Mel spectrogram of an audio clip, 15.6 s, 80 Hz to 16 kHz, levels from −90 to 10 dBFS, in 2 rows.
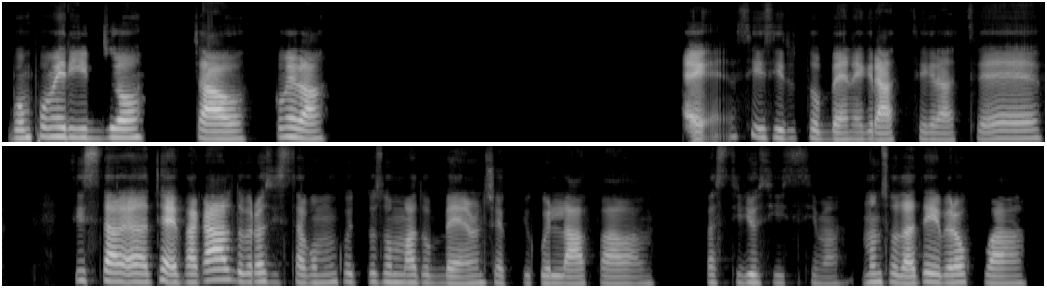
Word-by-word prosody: Buon 205 +1 -1
pomeriggio, 220 -2 +1 0.3
ciao. 190 -1 +6 0.2
Come 235 +1 0
va? 200 -1 +4 2.7
Ehm, 235 +1 +2
sì, 235 -1 -10
sì 210 -1 -7
tutto 200 0 -10
bene 180 0 -3
grazie, 180 0 -1
grazie. 175 +1 -8 0.4
E 205 - -12 0.5
si 245 - -11
sta 220 -3 +4
cioè 200 - +6
fa 205 0 +3
caldo 255 +2 +6
però 215 +1 -1
si 205 -2 -14
sta 195 +1 -8
comunque 200 +3 -11
tutto 215 +2 -14
sommato 195 -2 -5
bene, 180 -1 -3
non 180 - -7
c'è 185 0 -12
più 185 0 -22
quell'afa 175 -1 -4 0.4
fastidiosissima. 190 -3 -12
Non 210 +2 -5
so 210 -1 -9
da 180 -1 +1
te 215 -1 0
però 195 +1 0
qua 185 -1 -5
195 Hz, 140 wpm, -23 LUFS, 180-215 Hz, 2.7 s, ciao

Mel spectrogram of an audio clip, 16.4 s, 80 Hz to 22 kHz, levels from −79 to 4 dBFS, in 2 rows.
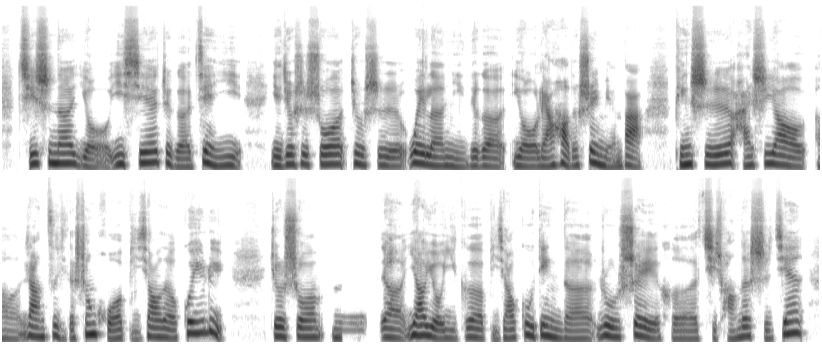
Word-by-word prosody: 其 195 - +2
实 205 +1 +5
呢， 200 0 +4
有 155 -7 -3
一 185 +2 0
些 210 +4 +3
这 210 -2 -3
个 145 -3 -4
建 170 +3 +1
议， 165 -2 -3 0.3
也 165 -1 0
就 185 +3 +1
是 185 +1 -2
说 185 +1 +2
就 195 0 -2
是 165 -3 -2
为 205 -1 +5
了 165 -3 +1
你 145 -4 -5
这 155 0 -3
个 150 -2 -2
有 150 -3 -1
良 150 0 0
好 200 -3 +3
的 160 +1 -5
睡 225 +4 +3
眠 155 - -3
吧， - - +1 0.3
平 180 +1 +3
时 190 +1 +4
还 165 -5 -4
是 190 +4 +1
要， 170 -6 +1
嗯， 145 -2 -10
让 185 -3 +1
自 195 +3 -3
己 150 - -12
的 150 - -8
生 220 +7 +3
活 155 -6 -3
比 130 -3 -16
较 175 +5 0
的 160 -3 -1
规 240 +7 +2
律。 260 0 -1 0.4
就 185 -1 +2
是 175 - +1
说， 175 0 0
嗯， 160 -1 -5 0.5
呃， 160 -2 -2
要 200 +1 +4
有 170 -7 +3
一 150 0 -7
个 165 +1 -2
比 155 - -15
较 155 -1 -3
固 200 +5 +1
定 185 -4 +1
的 145 -1 -6
入 180 -1 +2
睡 170 -4 +2
和 145 -2 -7
起 145 +1 0
床 145 +1 -6
的 185 +1 +1
时 150 -5 -1
间。 235 +9 +1
170 Hz, 245 characters per minute, -21 LUFS, 150-190 Hz, 0.5 s, 实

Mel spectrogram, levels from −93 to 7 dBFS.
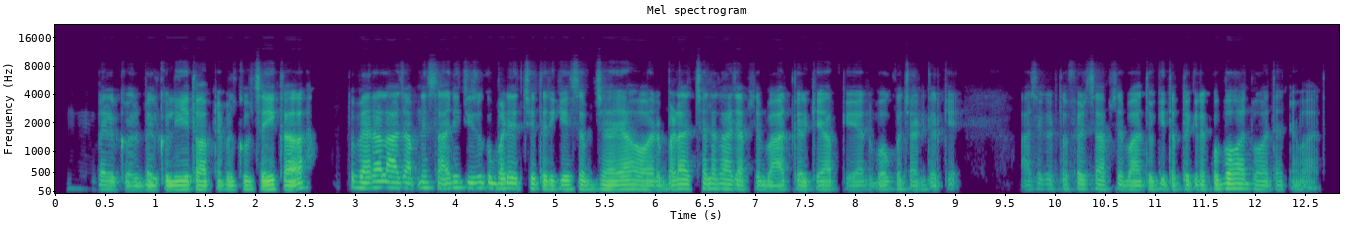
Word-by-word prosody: हुँ, - - -23 0.2
बिल्कुल, 95 -2 -2
बिल्कुल 95 +1 +1
ये 95 0 +6
तो 95 - +4
आपने 95 0 +1
बिल्कुल 95 0 0
सही 95 +1 +5
कहा। 95 0 +7 0.5
तो - - -4
बहरहाल 135 +2 +3
आज 130 -1 +3
आपने 130 +2 -1
सारी 130 0 0
चीज़ों 130 -1 -1
को 125 - 0
बड़े 120 +2 +3
अच्छे 115 0 -2
तरीके 100 0 +2
से 100 0 -1
समझाया 100 +1 +2
और 95 -1 +2
बड़ा 105 +2 +3
अच्छा 105 +2 -2
लगा 115 -1 0
आज 105 - +1
आपसे 95 0 -2
बात 90 +1 0
करके 95 +1 -2
आपके 95 -1 -7
अनुभव 95 0 -4
को 100 - -4
जान 90 0 -5
करके। - - -6 0.7
आशा 95 +4 -9
करता 105 0 -8
हूँ 105 - -11
फ़िर 110 - -1
से 105 0 -4
आपसे 100 +1 -3
बात 95 0 -1
होगी। 95 0 -1
तब 100 -3 -3
तक 100 - +1
के 110 - -2
लिए 100 - +1
आपका 100 +2 -1
बहुत-बहुत 110 -5 0
धन्यवाद। 95 0 -9
100 Hz, 230 wpm, -21 LUFS, 95-110 Hz, 0.7 s, कहा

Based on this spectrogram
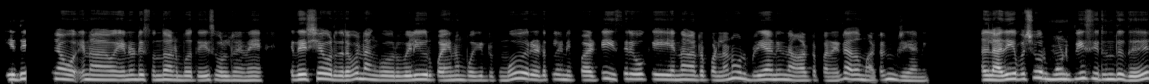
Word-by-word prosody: எதேச்யா 255 +1 -2 0.3
நான் 210 -1 0
என்னுடைய 225 +1 +1
சொந்த 210 +2 -1
அனுபவத்தையே 195 0 -1
சொல்றனே, 195 -1 -1 0.4
எதேர்ச்சியா 235 +3 +4
1 210 - -1
தடவ 205 +6 +1
நாங்க 215 -3 -1
1 195 - -1
வெளியூர் 215 0 +2
பயணம் 200 +1 -1
போயிட்டுருக்கும்போது, 195 +5 -3
1 240 - +1
இடத்துல 225 +3 -5
நிப்பாட்டி 205 +5 -2
சரி, 250 -1 0
ஓகே, 230 -1 -2 0.2
என்ன 220 +1 0
ஆர்ட்ரு 210 -1 -3
பண்ணலான்னு 215 +9 -1
1 245 - -3
பிரியாணி 225 +2 +1
நான் 190 -1 -2
ஆர்ட்ரு 190 +1 -7
பண்ணிட்டேன். 185 +8 -2
அதுவும் 225 -3 -1
மட்டன் 235 +3 -2
பிரியாணி. 175 -1 -5 0.5
அதில 210 0 +5
அதிகபட்சம் 245 +5 +3
1 255 - 0
3 240 0 +3
பீஸ் 275 0 +1
இருந்தது 235 -4 +2
210 Hz, 190 wpm, -23 LUFS, 195-235 Hz, 0.5 s, அதில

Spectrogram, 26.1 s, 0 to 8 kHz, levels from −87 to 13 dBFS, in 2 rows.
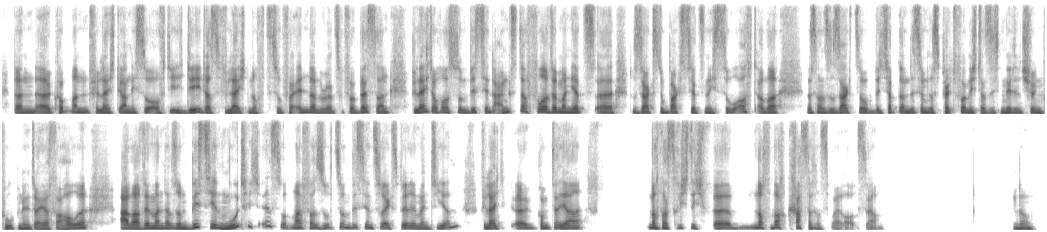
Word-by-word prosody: dann, 140 0 +2
äh, 145 - +3
kommt 160 - -1
man 155 0 0
vielleicht 140 -4 0
gar - - +2
nicht 140 -4 -1
so 150 - 0
auf 135 -4 -2
die 150 - -1
Idee, 150 +8 +4
das 135 -5 +1
vielleicht 145 +2 +2
noch 135 -7 -3
zu 140 - -6
verändern 145 +4 0
oder 135 0 -1
zu 125 - -10
verbessern. 150 +1 +1 0.3
Vielleicht 175 +6 +4
auch 165 - 0
aus 170 -2 0
so 160 - -3
'n 155 - 0
bisschen 155 +2 -1
Angst 160 +3 -2
davor, 185 -3 +3
wenn 160 0 +6
man 150 -2 +4
jetzt, 145 0 +1
äh 135 -2 +2 0.2
du - - -6
sagst, 145 +5 +1
du 155 - +1
backst 145 +1 0
jetzt 145 -4 -2
nicht 135 -6 -2
so 150 - -3
oft, 185 -3 -3
aber 145 -1 +3 0.4
dass 135 - -2
man 150 -1 +1
so 140 +1 -2
sagt 145 +3 +2
so: 145 -2 0
„Ich 140 - -3
habe 155 -1 0
da 165 - +1
'n 145 - +1
bisschen 150 +1 0
Respekt 145 +1 0
vor, 165 +2 +1
nicht, 140 -1 -1
dass 145 -1 -2
ich 145 -4 -6
mir 150 -2 +3
den 135 0 -3
schönen 140 +2 -1
Kuchen 155 +3 -1
hinterher 135 -1 +1
verhaue.“ 130 +8 0 0.4
Aber 145 -2 +5
wenn 155 +1 +5
man 160 -2 +3
da 155 -1 +1
so 160 -2 +1
'n 150 -3 +1
bisschen 200 -7 +3
mutig 230 - +2
ist 310 -4 -5
und - - -7
mal 170 -1 +2
versucht, 170 +2 -4
so - - -4
'n 185 - -2
bisschen 190 +1 -3
zu 165 - -4
experimentieren, 160 - -2 0.3
vielleicht, 165 0 +1
äh, 85 0 +1
kommt 170 - -2
da 180 - +1
ja 165 +1 +2 0.8
noch 180 -6 +2
was 170 +1 0
richtig, 190 -1 -5
ähm 155 0 +1 0.2
noch 185 -1 +1
noch 210 +5 -1
krasseres 145 - -3
bei - - -12
raus, - - -13
ja. - - -11 1.6
Genau. 150 -3 -2
150 Hz, 215 wpm, -24 LUFS, 140-165 Hz, 1.6 s, wenn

